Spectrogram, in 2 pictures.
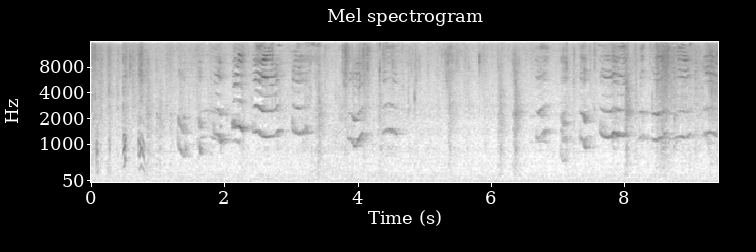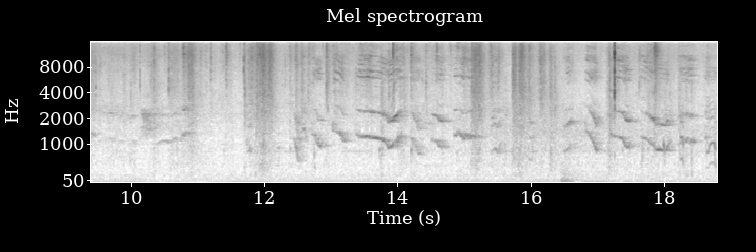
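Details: Papillon puppy crying steadily: a long run of high, wavering whimpers, each a brief falling or rising squeal, coming in quick clusters with little pause, over soft background rustles and occasional thumps.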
